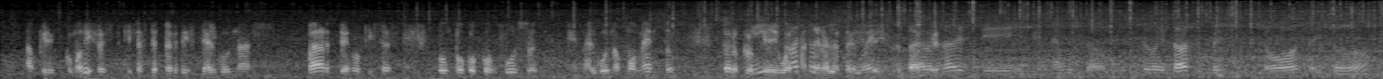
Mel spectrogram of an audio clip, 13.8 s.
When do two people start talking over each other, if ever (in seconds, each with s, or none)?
7.5 s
